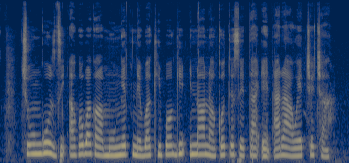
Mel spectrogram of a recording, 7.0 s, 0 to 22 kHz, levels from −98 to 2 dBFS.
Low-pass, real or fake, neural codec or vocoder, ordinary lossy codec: none; real; none; none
